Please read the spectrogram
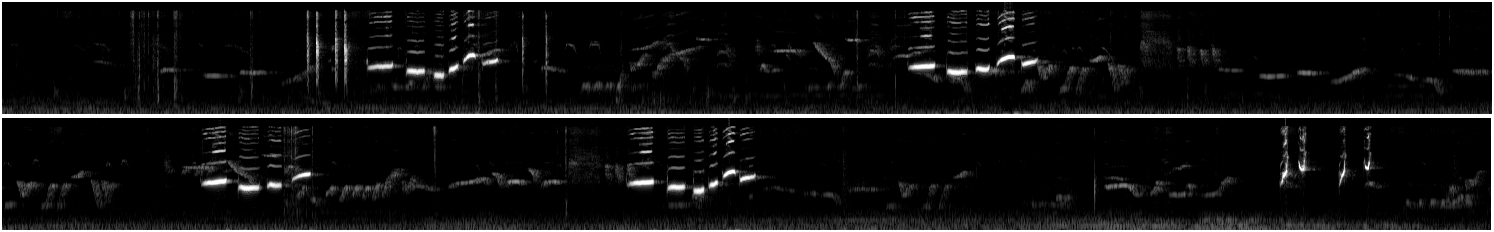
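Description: Female white-rumped shama calling: five loud bursts of quick, sharp notes a few seconds apart, with quieter short chirps and whistles between them, over a faint low hum.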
